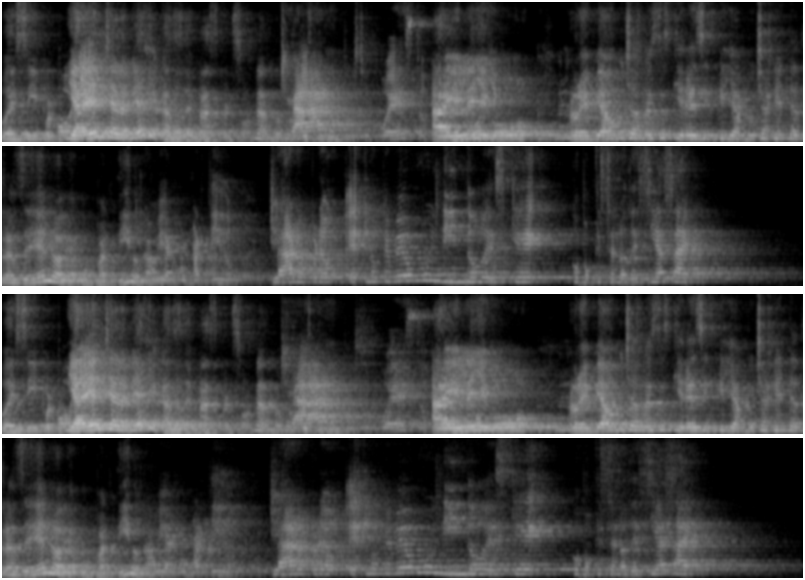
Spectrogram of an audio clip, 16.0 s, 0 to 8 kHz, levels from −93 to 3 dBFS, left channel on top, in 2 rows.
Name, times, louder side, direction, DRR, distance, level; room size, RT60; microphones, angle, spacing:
voice 1, 0.0-2.8 3.2-3.3 4.3-5.2 5.7-9.4, right 1 dB, 10° right, 1 dB, 0.8 m, -32 dB
voice 2, 0.5-0.9 1.4-1.7 2.8-4.3 4.7-5.0 5.4-5.7 9.3-13.3 13.7-14.9, left 1 dB, 40° left, 0 dB, 2.2 m, -40 dB
17.0 x 7.9 x 6.1 m, 2.5 s
head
